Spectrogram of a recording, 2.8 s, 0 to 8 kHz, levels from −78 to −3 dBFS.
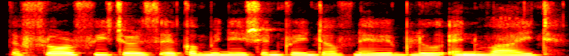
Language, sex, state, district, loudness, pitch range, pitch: English, female, Arunachal Pradesh, Longding, -14 LUFS, 215-235 Hz, 225 Hz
